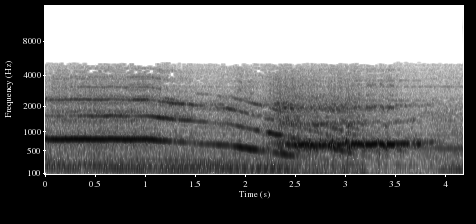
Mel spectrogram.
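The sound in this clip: A police car siren wails loudly and steadily, then its tone drops in pitch about midway and settles at a lower, wavering note. No voices are heard over it.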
